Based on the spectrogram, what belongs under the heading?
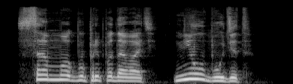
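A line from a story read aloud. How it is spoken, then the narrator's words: Girl snapping back. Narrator (Russian): огрызнулась девушка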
